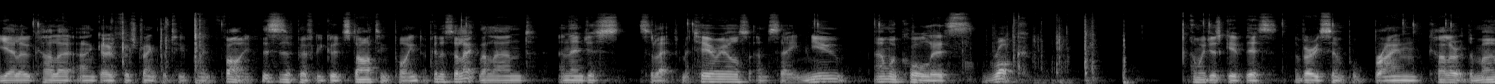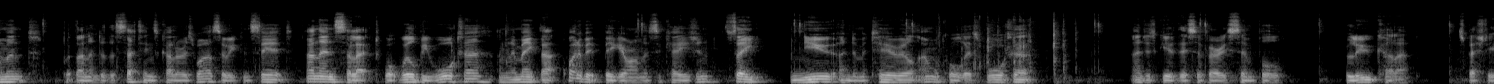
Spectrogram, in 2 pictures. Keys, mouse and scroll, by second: 1.1 KP_2, 1.3 KP_Decimal, 1.9 KP_5, 2.2 KP_Enter, 2.6 ctrl+click, 4.2 click, 4.6 right click, 6.9 click, 10.1-10.6 typing, 10.9 Return, 12.0 click, 17.6 right click, 19.9 s, 21.3 click, 23.0 click, 24.6-25.3 typing, 25.5 Return, 26.1 click.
